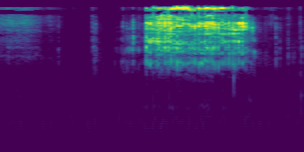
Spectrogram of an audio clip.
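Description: Adhesive tape runner being rolled across cardstock: a fast, clicking whir from its dispensing mechanism that starts about a second in and lasts just under a second.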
